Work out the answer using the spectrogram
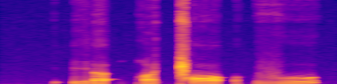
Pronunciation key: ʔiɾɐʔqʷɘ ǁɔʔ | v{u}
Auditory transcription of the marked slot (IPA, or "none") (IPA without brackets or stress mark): u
